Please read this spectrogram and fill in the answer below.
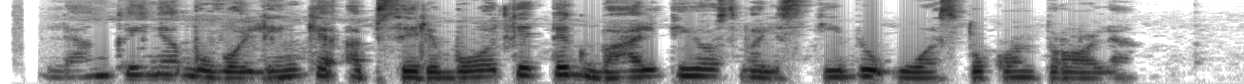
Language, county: Lithuanian, Vilnius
